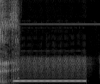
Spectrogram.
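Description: Telephone ringback tone heard over the phone line: one steady ring of about a second and a half that stops as the call is picked up.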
